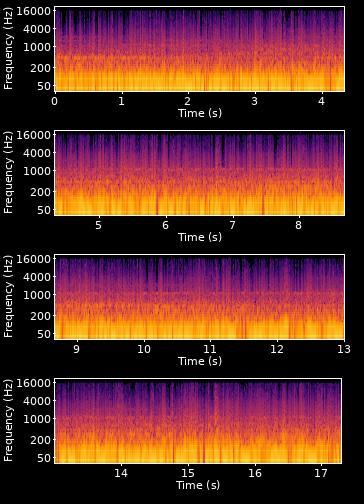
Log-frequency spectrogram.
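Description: Dark ambient drone track: a loud, dense, steady low rumble, with faint held tones in the middle.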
